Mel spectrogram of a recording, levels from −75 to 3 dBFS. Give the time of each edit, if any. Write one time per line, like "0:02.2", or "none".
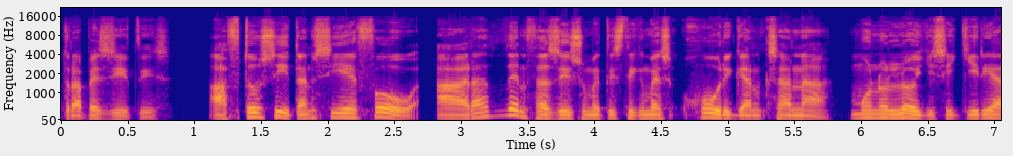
0:02.7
